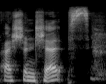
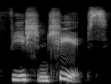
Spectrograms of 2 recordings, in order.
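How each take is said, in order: First: It is said with a New Zealand accent. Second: It is said with an Australian accent. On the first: "like New Zealand, you'll say fish, like"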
